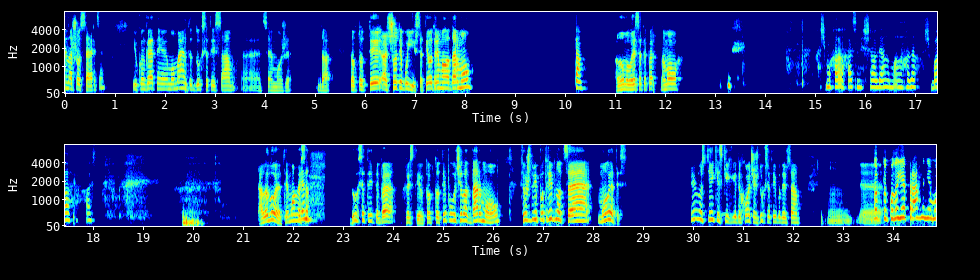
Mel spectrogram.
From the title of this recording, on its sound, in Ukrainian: Zoom зустріч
